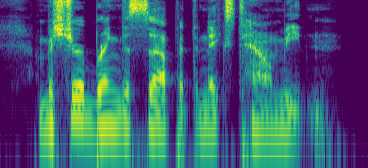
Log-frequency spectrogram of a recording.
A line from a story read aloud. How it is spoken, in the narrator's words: he snapped back, clearly frustrated by his sudden awakened state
